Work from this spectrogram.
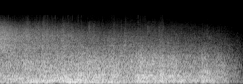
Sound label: Explode; ASUS; P4B533; Intel 845E ATX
